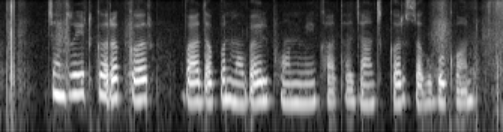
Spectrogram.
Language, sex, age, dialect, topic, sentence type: Chhattisgarhi, female, 18-24, Northern/Bhandar, banking, question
